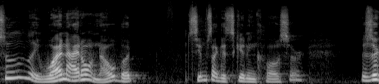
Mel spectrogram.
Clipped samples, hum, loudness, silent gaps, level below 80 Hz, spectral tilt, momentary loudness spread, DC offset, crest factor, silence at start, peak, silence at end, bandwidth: under 0.1%; none; -23 LUFS; none; -68 dBFS; -5 dB/octave; 13 LU; under 0.1%; 20 dB; 0 s; -2 dBFS; 0 s; over 20 kHz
